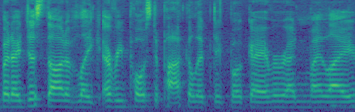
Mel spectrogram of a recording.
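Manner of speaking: words spoken while laughing through them. Speaker apologizes mid-explanation about communities, laughing while talking. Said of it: "Sorry, I'm laughing".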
